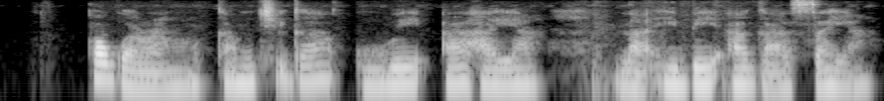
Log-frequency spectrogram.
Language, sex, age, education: Igbo, female, 15-29, tertiary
